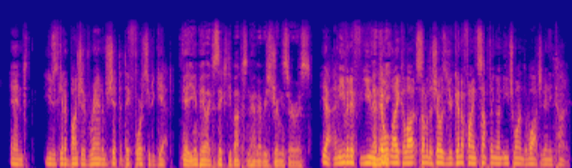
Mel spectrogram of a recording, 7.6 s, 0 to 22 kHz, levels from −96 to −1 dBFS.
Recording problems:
wrong speed, natural pitch; too fast; 1.5 times normal speed
garbled, watery; slightly

